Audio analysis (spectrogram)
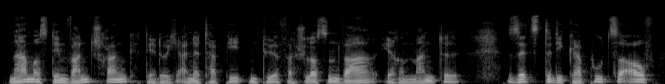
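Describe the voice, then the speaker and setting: A man calmly narrating an old German novel in a measured audiobook reading. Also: low-pitched. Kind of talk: scripted narration.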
